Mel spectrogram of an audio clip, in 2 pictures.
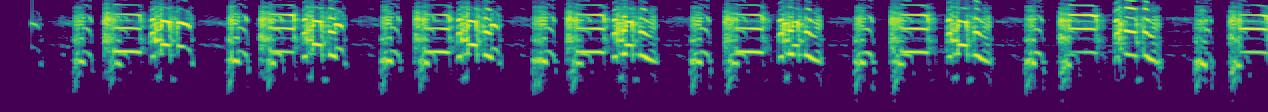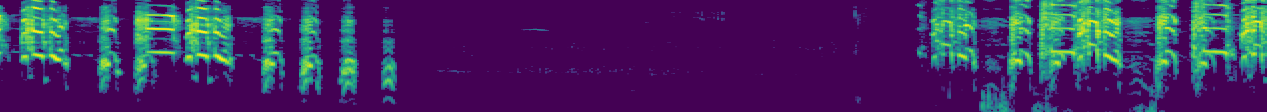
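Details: Grey francolin (teetar) calling: a rapid series of harsh, ringing, multi-note phrases repeated about one and a half times a second for six seconds, a short pause, then the loud chattering resumes.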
